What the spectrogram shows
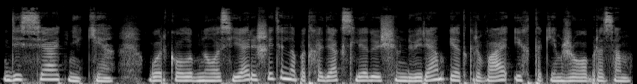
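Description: A woman narrating a first-person fantasy audiobook, voicing each character's lines slowly and deliberately. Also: lowish voice, mellow, dry recording, studio quality.

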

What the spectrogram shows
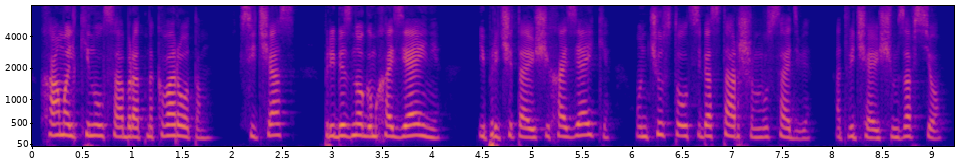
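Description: A woman narrating a dramatic audiobook in a steady storytelling voice. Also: mid-range voice, fairly quick.

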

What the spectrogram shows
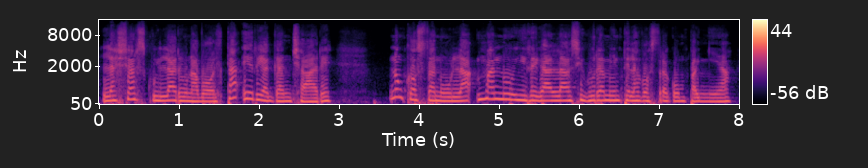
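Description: A woman hosting a radio show, making measured on-air announcements and repeating phone numbers carefully. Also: mid-range voice, lively intonation, darkish tone. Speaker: radio host. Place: radio studio.

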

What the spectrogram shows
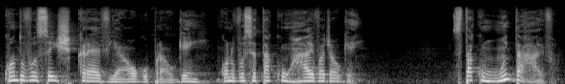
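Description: Husky man giving an admonishing spiritual talk. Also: a little high, very animated, normal speed. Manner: admonishing, asks many rhetorical questions. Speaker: spiritual medium. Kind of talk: channeled spiritual sermon.

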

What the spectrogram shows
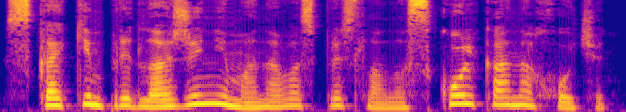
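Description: A woman reading an audiobook, voicing a cold, haughty, suspicious secretary who speaks curtly and slowly. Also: mid-range voice, expressive, darkish tone, dry recording, studio quality, natural voice. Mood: haughty, mocking.

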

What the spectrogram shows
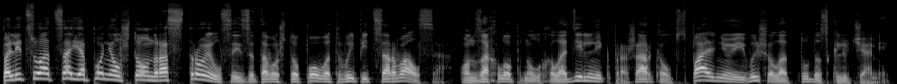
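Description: A man narrating a first-person fantasy audiobook in an expressive storytelling manner. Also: mid-range voice, moderate pace, hardly any pauses, no echo, clean studio sound.

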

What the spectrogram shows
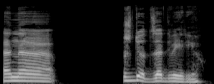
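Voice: mid-range voice, slow, gravelly, dry recording, clean studio sound. A reader voicing a boy's best friend who laughs and teases him. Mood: teasing. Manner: amused, teasing. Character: teasing teenage best friend, boy.

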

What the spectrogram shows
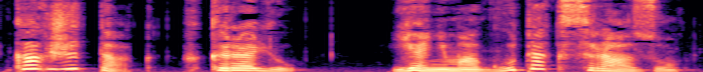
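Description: A woman's voice: mid-range voice, wildly swooping pitch, moderate pace, a bit bright, slightly rough, dry recording, studio quality, full character voice. Woman doing a flustered little girl. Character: flustered, clumsy young girl.

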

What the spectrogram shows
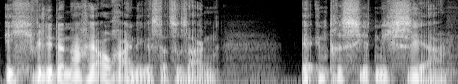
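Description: A man voicing a calm, firm male doctor who speaks in a measured, concerned way. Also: fairly low pitch, breathy edge, no echo, studio quality, full character voice.

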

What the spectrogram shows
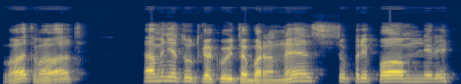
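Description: A man's voice: fairly high pitch, animated, slow pace, muffled recording, voice pushed up. A man voicing a cocky young trainee fighter who talks in a wry, teasing, cheerful way, close to his own voice.

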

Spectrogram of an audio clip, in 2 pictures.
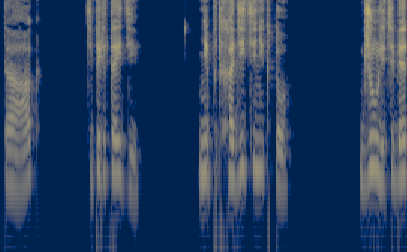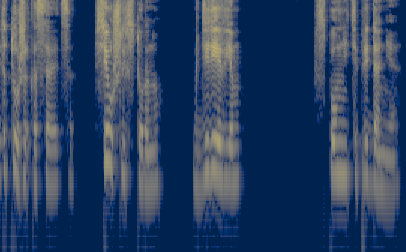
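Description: A woman voicing a calm, firm village woman who speaks softly and gives short orders. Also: medium pitch, normal speed, long pauses, lightly acted. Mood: steady. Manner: calm, then curt orders.

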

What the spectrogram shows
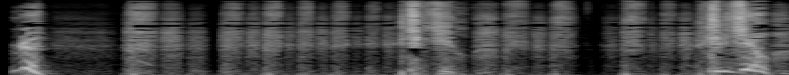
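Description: A man's voice: drawn-out words, fairly bright tone, a little hiss or hum. A man voicing a poisoned young man who stammers and falls to whispers in disbelief. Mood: dazed. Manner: stammering, faltering, trailing into whispers.

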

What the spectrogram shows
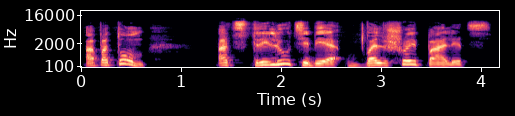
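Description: A man voicing a grim, hot-tempered male agent who talks slowly and low through clenched teeth. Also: sharp tone, dry recording, clean studio sound. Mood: menacing.

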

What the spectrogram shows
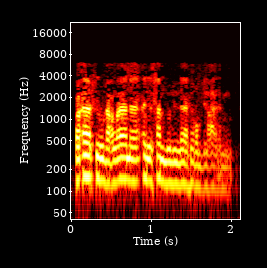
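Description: A man presenting formal radio commentary on Quran readings, speaking briskly in an explanatory manner. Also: medium pitch, vocal fry, breathy edge. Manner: brisk explanatory delivery, slowing to chant quoted verses. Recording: dull old radio broadcast recording.

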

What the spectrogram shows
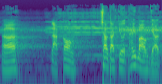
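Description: A man playing an old male household earth god who speaks gravely and measuredly. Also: fairly low pitch, a little slow, big-room sound, music in the background, close to an everyday voice.

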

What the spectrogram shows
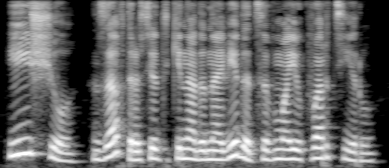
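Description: A reader voicing a cautious young male inquisitor with a wry manner, in a calm, steady audiobook reading. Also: on the high side, moderate pace, natural voice.

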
